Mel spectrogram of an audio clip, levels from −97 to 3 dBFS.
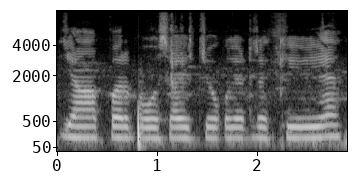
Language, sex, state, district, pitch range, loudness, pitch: Hindi, female, Uttar Pradesh, Saharanpur, 185-195 Hz, -24 LUFS, 190 Hz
